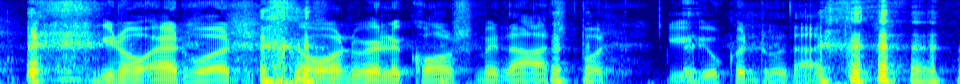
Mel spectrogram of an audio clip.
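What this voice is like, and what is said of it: Impression with odd mixed accent. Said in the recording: “That's a funny accent you've got there... why are you making him sound like a... You're making him sound like Sean Connery and Hitler at the, like, mixed together... That's exactly what he sounds like.”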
